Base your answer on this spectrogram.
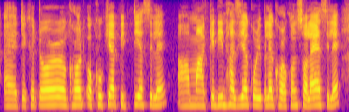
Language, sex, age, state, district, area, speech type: Assamese, female, 18-30, Assam, Golaghat, rural, spontaneous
